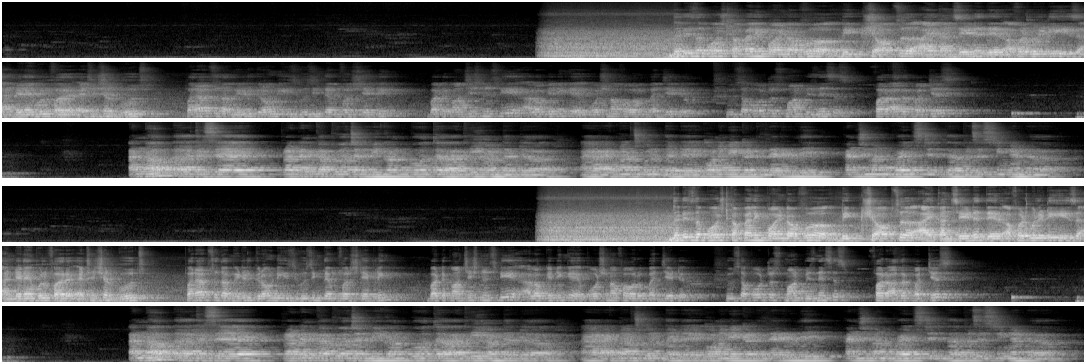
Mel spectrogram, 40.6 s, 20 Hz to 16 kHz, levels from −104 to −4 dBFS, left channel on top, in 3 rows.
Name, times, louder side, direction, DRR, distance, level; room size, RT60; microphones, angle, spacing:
voice 1, 6.7-22.2 22.6-24.1 24.4-25.4, right 4 dB, 80° right, 6 dB, 0.4 m, -27 dB
voice 2, 28.6-40.2, left 1 dB, 45° left, -6 dB, 1.2 m, -30 dB
4.4 x 3.0 x 3.1 m, 1.2 s
head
